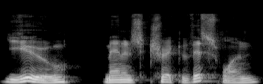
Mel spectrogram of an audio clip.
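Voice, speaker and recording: A man's voice: on the low side, slow, warm tone. A man voicing a dry, wry adult male bookshop owner in a tabletop game.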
